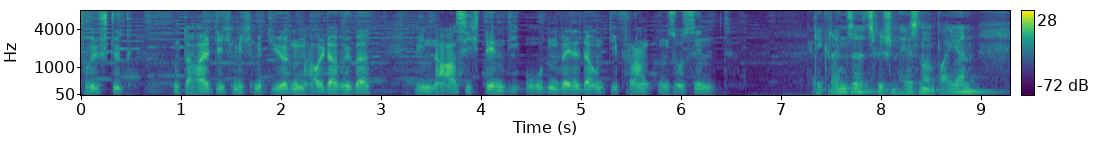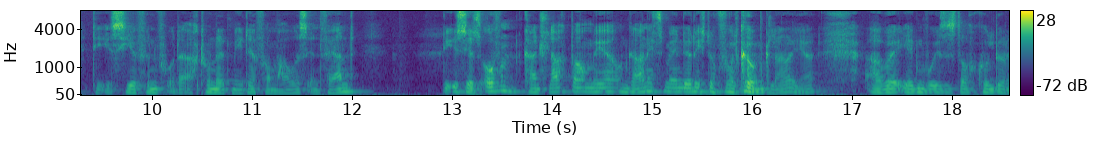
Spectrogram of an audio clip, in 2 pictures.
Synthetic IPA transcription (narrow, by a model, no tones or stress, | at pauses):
fʁ̥yːʃtʏkʔʊntɐhaltəɪçmɪçmɪtjʏɐɡŋ̩ma̰ʊldaʁyːbɐviːnaːzɪçd̥ɛndiːʔoːdn̩vɛldɐʊnt̚d̥iːfʁ̥aŋkŋ̩zoːzɪnt | d̥iːɡʁɛnt͡sət͡sv̥ɪʃn̩ɦɛsn̩ʊnt̚b̥aɪɐnd̥iːɪsthiːɐfʏnfʔo̰ːdɐʔaχthʊndɐtmeːtɐfɔmhaʊsɛntfɛɐnt | d̥iːɪstjɛt͡stʔɔfn̩kʰaɪnʃlaχt̚b̥aʊmeːɐʊntɡ̥aːɐnɪçt͡smeːɐɪndeːɐʁɪçtʊŋfɔlkʰɔmənkl̥aːɐjaːʔaːbɐʔɪɐɡŋ̩tv̥oːɪstɛsd̥ɔχkʰʊltuʁɛ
